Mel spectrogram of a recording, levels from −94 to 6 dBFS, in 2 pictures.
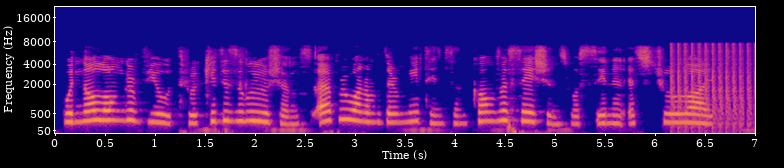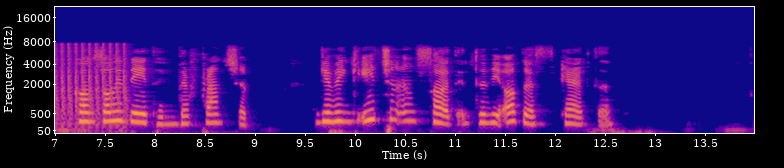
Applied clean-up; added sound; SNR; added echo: classical method log-MMSE.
